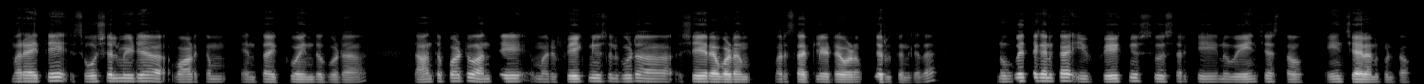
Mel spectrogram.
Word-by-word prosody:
మరైతే 140 +4 +2 0.3
social 135 +3 0
media 150 0 +2 0.3
వాడకం 120 +1 -4 0.3
ఎంత 115 0 -15
ఎక్కువయిందో 115 0 -3
గూడా, 110 -1 -6 0.6
దాంతోపాటు 150 +6 -1
అంతే 135 +2 -2 0.3
మరి 125 0 -8
ఫేక్ 135 0 +4
న్యూసులు 145 -1 -4
గూడా 145 +1 -1 0.4
షేరవ్వడం, 125 -3 +5 0.3
మరి 125 -1 -6
సర్క్యులేటవ్వడం, 115 -1 +2 0.2
జరుగుతుంది 115 -2 -2
గదా! 105 - -9 0.7
నువ్వైతే 160 +5 +2
గనుక 155 0 0 0.2
ఈ - - -3 0.2
ఫేక్ 140 +1 +4
న్యూస్ 155 -1 -3
చూసేసరికి 135 -1 -6 0.2
నువ్వేం 120 0 -2
చేస్తావు? 125 -3 -5 0.3
ఏం 130 - -3
చేయాలనుకుంటావు? 115 -3 +4
130 Hz, 120 wpm, -25 LUFS, 115-140 Hz, 0.7 s, షేరవ్వడం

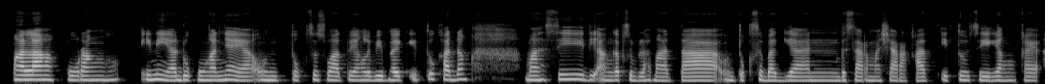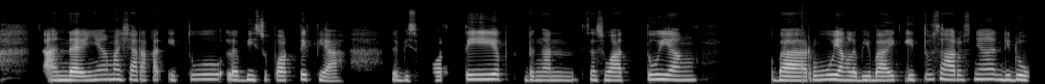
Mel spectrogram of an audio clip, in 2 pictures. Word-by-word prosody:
malah 215 0 +8 0.2
kurang 205 +1 -1 0.2
ini, 225 -2 +1
ya, 190 - +3
dukungannya 200 +1 +1
ya. 185 - +1
Untuk 195 0 -3
sesuatu 200 -2 -2
yang 195 0 -1
lebih 200 +1 0
baik 195 0 +2
itu 215 - -6
kadang, 235 -1 +1 0.7
masih 230 +3 +1
dianggap 200 -1 -1
sebelah 190 -2 -3
mata, 180 +1 +2
untuk 190 - -6
sebagian 185 -2 -2
besar 185 0 -2
masyarakat. 175 -1 -3 0.2
Itu 195 +1 -4
sih, 190 -1 -3
yang 185 -1 -3
kayak, 180 -1 -5 0.5
seandainya 200 +2 +4
masyarakat 215 -3 -1
itu 230 +3 -2
lebih 205 +1 +1
suportif 210 +2 -1
ya. 165 -6 -1 0.5
Lebih 190 0 -2
suportif 230 +5 +1 0.2
dengan 195 0 -3
sesuatu 200 +2 -1
yang 205 -3 +3 0.8
baru, 195 +2 +3
yang 200 - +2
lebih 195 +1 +1
baik 195 +1 +2
itu 220 +2 -4
seharusnya 235 +1 +1
diduk 215 -1 +2
200 Hz, 125 wpm, -23 LUFS, 190-215 Hz, 0.8 s, malah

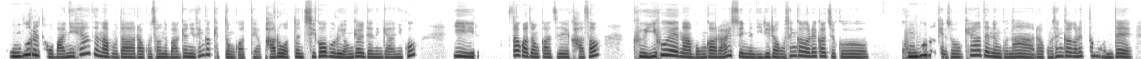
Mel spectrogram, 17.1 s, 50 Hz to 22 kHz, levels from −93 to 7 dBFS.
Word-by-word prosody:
'공부를 330 +8 +6
더 215 -1 -1
많이 205 +4 0
해야 390 - -1
되나 275 -10 +2
보다.'라고 205 -1 -3
저는 210 0 -1
막연히 210 +3 -1
생각했던 290 - -5
것 185 0 -5
같아요. 195 -3 -9
바로 215 +2 +2
어떤 215 +2 -1
직업으로 245 0 +1
연결되는 205 -1 -1
게 200 - -5
아니고 200 - -1 0.6
이 260 -4 +4
일을 230 - +1 0.5
박사 320 +1 +2
과정까지 215 -5 -1
가서 255 - -1 0.5
그 245 -2 +3
이후에나 255 -1 +4
뭔가를 210 +2 0
할 295 +5 +1
수 280 -5 -6
있는 205 -3 +1
일이라고 210 0 -1
생각을 280 0 -1
해 260 - +1
가지고 205 -6 -2 0.5
'공부를 250 +8 +6
계속해야 210 - -2
되는구나.'라고 205 - -1
생각을 260 0 -1
했던 275 0 -5
건데 205 0 0
220 Hz, 340 characters per minute, -24 LUFS, 205-260 Hz, 0.6 s, 공부를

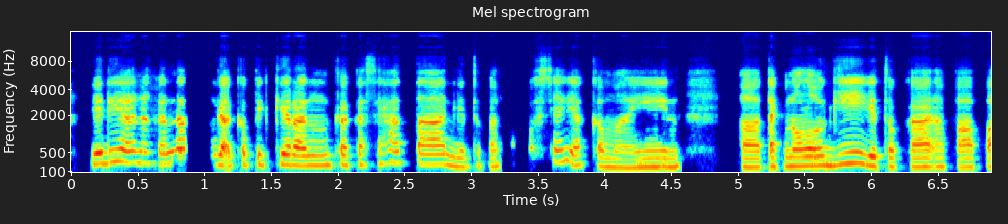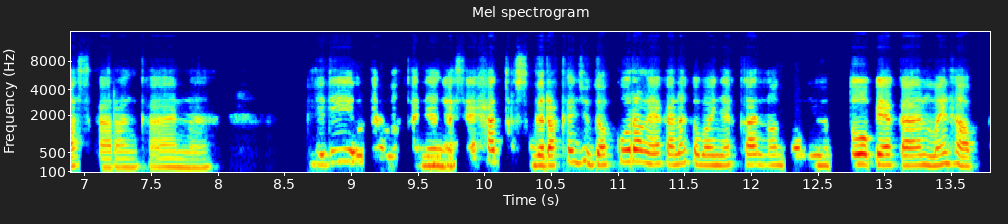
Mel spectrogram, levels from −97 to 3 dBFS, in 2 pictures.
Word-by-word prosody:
Jadi, 250 +2 +4
ya - - +5
anak-anak 260 +2 +1 0.2
nggak 220 - +5
kepikiran 230 -2 +3 0.2
ke - - +3
kesehatan, 240 -1 0
gitu 185 +2 -9
kan, 190 - -5
fokusnya 320 -5 -8
ya - - +1
ke - - -3
main, 180 +2 -2 0.6
eee, 180 -1 +3
teknologi 205 +3 +2 0.2
gitu 200 -1 +1
kan, 185 +1 +4
apa-apa 180 0 -2
sekarang 175 0 -5
kan. 185 0 -4
Nah, 170 0 -7 0.8
jadi, 230 +4 -4 0.2
udah 435 - -7
makannya 205 0 -5
nggak 195 0 -1
sehat, 285 - +2
terus - - -8
geraknya 215 +6 +4
juga 240 -4 +2
kurang 290 -1 +4
ya, 240 - +2
karena 235 +2 +2
kebanyakan 220 +1 +1
nonton 215 -1 -3
Youtube 230 +2 +4
ya 225 - +6
kan, 215 0 +6
main 230 +4 +1
HP. 195 -1 0
220 Hz, 170 wpm, -21 LUFS, 195-240 Hz, 0.8 s, ya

